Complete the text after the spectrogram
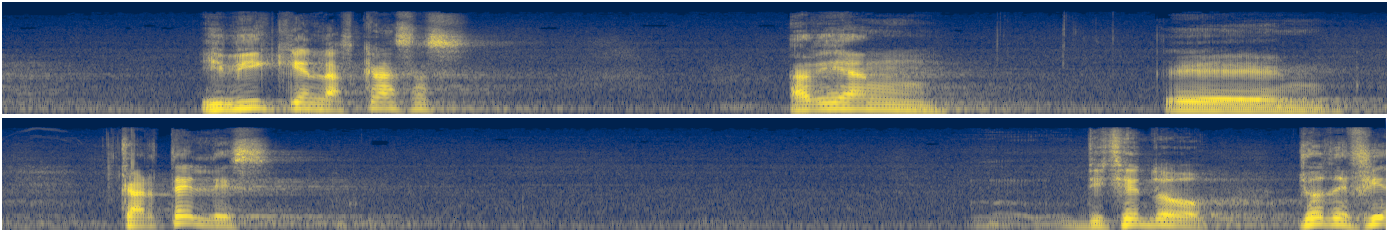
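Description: An elderly man speaks into a microphone in short bursts with pauses.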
